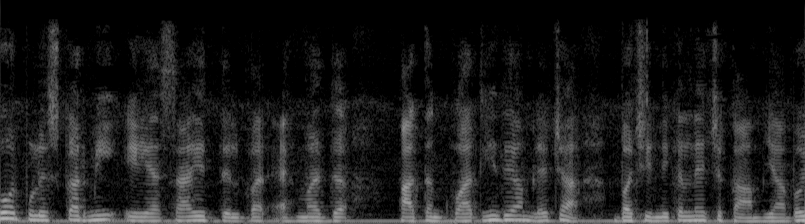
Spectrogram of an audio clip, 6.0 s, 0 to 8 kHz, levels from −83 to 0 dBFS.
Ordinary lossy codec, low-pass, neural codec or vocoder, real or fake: AAC, 32 kbps; 7.2 kHz; codec, 16 kHz, 6 kbps, DAC; fake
